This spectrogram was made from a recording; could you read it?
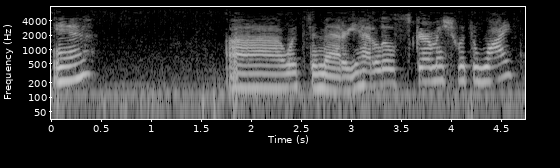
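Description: A working-class woman of the late-night diner , acted out by a woman, quick with blunt, ungrammatical advice and kind underneath. She is heard in an old radio drama with a muffled band and faint noise. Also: lowish voice, animated, lightly acted. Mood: breezy, advising. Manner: streetwise, colloquial, ungrammatical. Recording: dull, noisy vintage radio broadcast.

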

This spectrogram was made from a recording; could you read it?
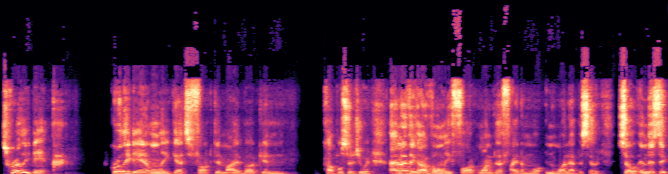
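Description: A man in his thirties chatting casually as a podcast co-host, animated and playful, swearing freely. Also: on the low side, moderate pace, slight background noise. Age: 30s. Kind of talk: casual chat about a TV show.

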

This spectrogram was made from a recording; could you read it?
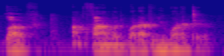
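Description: An actor playing an easygoing, wealthy master of the house in a casual audio drama style. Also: male voice, sits low, completely flat delivery, fairly quick, bright, forceful tone. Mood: affectionate, easygoing.

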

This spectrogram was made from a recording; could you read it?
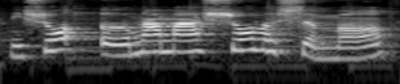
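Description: A woman's voice: high voice, animated, unhurried, pitched above the performer's own voice. A woman voicing a puzzled, worried farm mother who asks incredulous questions. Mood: baffled.

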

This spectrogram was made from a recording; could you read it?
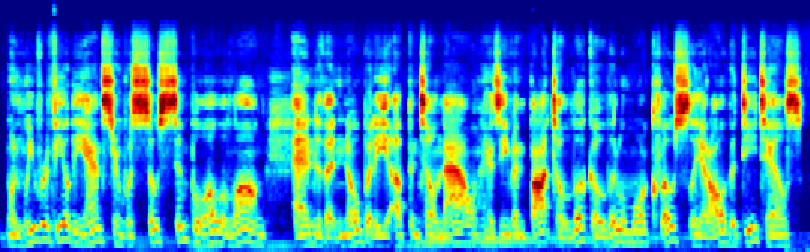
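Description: A man acting as a domineering newspaper boss in an audio drama. He is forceful and condescending, with a bright, hard-edged delivery that mocks and bullies his employee. Faint noise sits behind the voice. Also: mid-range voice, a little fast, few pauses, lightly acted. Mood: intense, persuasive. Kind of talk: dramatised audio story dialogue.

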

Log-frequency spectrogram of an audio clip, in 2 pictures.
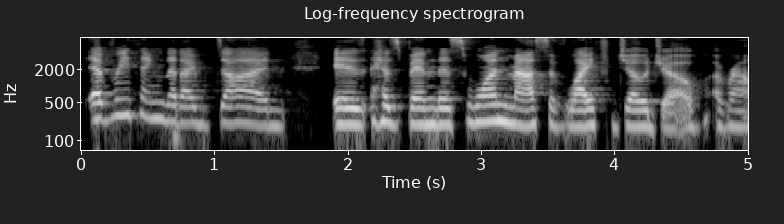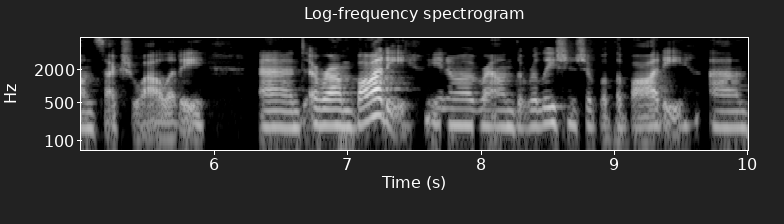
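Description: A woman's voice: mid-range voice, creaky, sharp tone. Chatty woman psychotherapist on a podcast. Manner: expansive, laughs easily, many fillers. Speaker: psychotherapist guest. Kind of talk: podcast interview answer.

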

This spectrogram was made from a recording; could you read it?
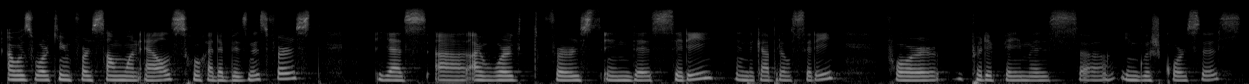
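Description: A young Kyrgyz woman talks in an unhurried, hesitant way, stopping often to search for words. Her voice is mellow and fairly flat in pitch. She speaks English as a third language, with a clear Kyrgyz accent. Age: young adult. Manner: hesitant, many ums and restarts. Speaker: guest, English teacher. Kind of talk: casual interview.

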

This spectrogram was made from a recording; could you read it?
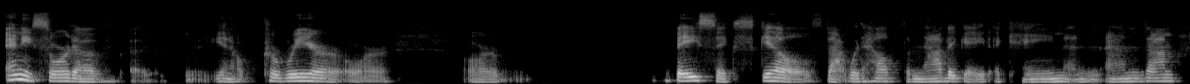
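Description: A Czech-born woman in her sixties with a low voice, speaking as a podcast guest. She is earnest and reflective and often restarts mid-sentence while she recalls things. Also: slow, vocal fry, warm tone. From Czech Republic. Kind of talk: conversational interview. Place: Calgary, Canada.

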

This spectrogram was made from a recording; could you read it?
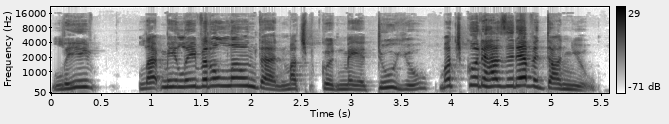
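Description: Woman playing a bitter old miser, scornful, snapping, high-pitched, dry sound. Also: big pitch swings, moderate pace, dry recording. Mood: dismissive.

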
